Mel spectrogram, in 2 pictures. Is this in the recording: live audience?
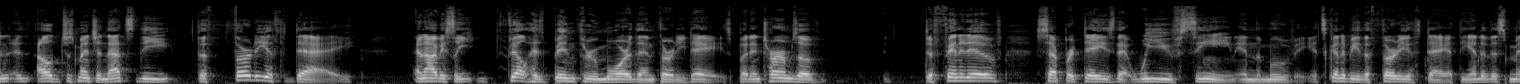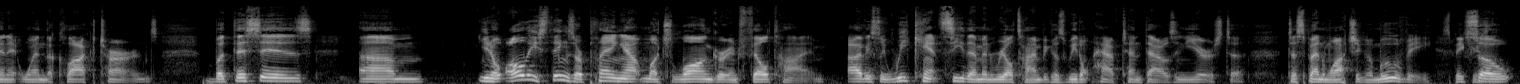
no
